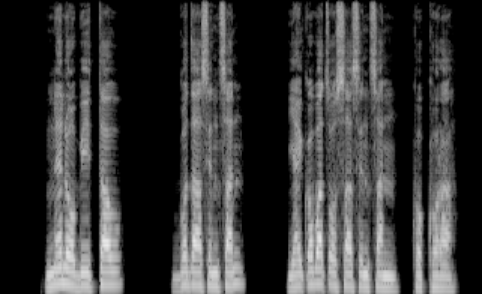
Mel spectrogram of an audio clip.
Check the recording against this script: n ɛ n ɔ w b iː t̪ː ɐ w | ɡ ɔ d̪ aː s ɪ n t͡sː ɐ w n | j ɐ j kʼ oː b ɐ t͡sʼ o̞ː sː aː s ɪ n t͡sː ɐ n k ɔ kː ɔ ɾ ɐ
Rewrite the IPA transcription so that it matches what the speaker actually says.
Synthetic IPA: n ɛ n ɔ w b iː t̪ː ɐ w | ɡ ɔ d̪ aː s ɪ n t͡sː ɐ n | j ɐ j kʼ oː b ɐ t͡sʼ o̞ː sː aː s ɪ n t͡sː ɐ n k ɔ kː ɔ ɾ ɐ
